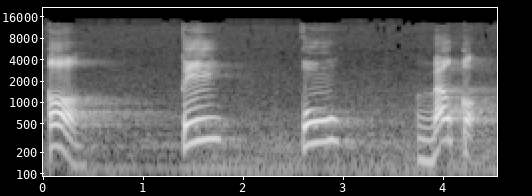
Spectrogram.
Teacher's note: Huruf Qaf diucapkan dengan cara menyentuhkan pangkal lidah kita dengan langit-langit bagian belakang. · diucapkan dengan suara yang tebal dan dalam posisi sukun maka terdengar pantulan suara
